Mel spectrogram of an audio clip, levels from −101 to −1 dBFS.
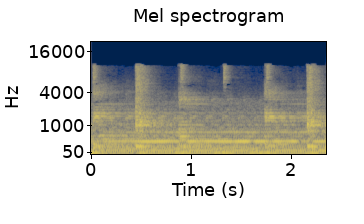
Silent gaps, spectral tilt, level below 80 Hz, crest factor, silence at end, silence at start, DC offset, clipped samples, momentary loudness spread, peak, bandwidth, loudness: none; -4 dB/octave; -26 dBFS; 16 dB; 0 s; 0 s; under 0.1%; under 0.1%; 4 LU; -2 dBFS; 11 kHz; -18 LUFS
